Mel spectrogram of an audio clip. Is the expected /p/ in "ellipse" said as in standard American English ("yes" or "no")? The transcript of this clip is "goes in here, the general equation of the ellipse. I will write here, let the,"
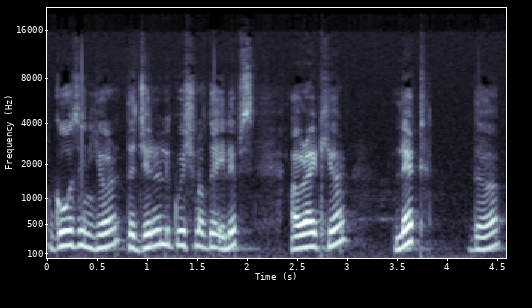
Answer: yes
